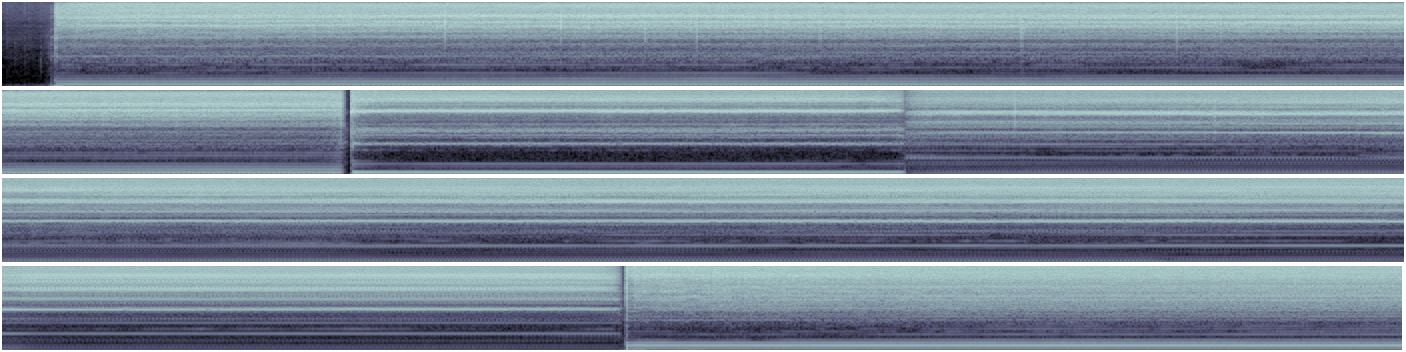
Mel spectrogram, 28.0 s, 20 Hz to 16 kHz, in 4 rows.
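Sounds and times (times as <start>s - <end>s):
electrical hum and buzz: 0.3s - 11.6s, 24.2s - 28.0s.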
